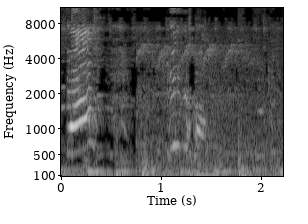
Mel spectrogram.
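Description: A woman's shrill, high-pitched cry right at the start, followed by more high voices, over background music.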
